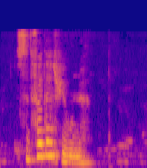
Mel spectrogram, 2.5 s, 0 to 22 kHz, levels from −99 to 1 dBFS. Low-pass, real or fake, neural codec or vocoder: 9.9 kHz; real; none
